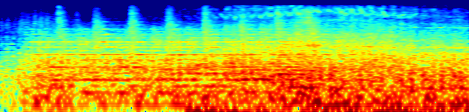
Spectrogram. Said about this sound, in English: As the chopper descends, Bear explains, the Secret Service has shut down the airspace. This helicopter can only get me so far.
